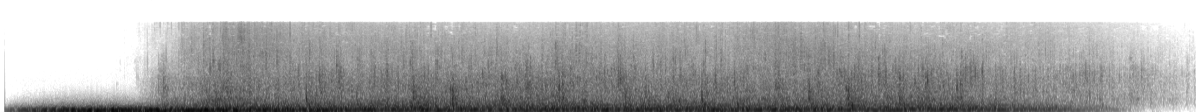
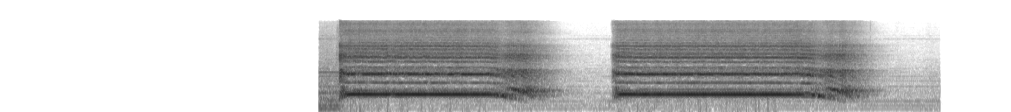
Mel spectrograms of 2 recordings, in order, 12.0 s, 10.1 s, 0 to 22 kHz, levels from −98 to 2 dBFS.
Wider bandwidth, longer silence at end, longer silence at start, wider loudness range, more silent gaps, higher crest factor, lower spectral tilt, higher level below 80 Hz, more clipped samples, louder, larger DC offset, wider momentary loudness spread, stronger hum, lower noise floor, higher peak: second, 10 kHz vs 11.5 kHz; second, 0.95 s vs 1.4 s; second, 0.1 s vs 3.2 s; about the same, 6 LU vs 4 LU; neither; about the same, 14 dB vs 14 dB; first, -7 dB/octave vs 0.5 dB/octave; first, -16 dBFS vs -62 dBFS; neither; about the same, -18 LUFS vs -17 LUFS; neither; about the same, 11 LU vs 10 LU; neither; about the same, -55 dBFS vs -55 dBFS; first, 0 dBFS vs -6 dBFS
